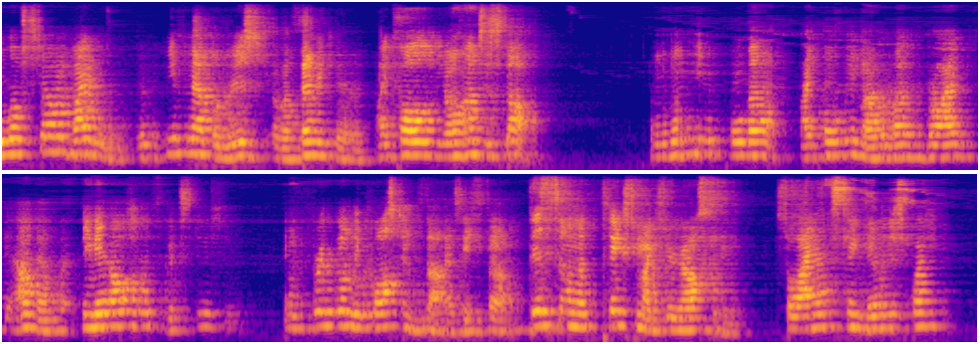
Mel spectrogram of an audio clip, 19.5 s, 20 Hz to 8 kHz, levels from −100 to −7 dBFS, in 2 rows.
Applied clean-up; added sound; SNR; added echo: neural mask model DeepFilterNet 3.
